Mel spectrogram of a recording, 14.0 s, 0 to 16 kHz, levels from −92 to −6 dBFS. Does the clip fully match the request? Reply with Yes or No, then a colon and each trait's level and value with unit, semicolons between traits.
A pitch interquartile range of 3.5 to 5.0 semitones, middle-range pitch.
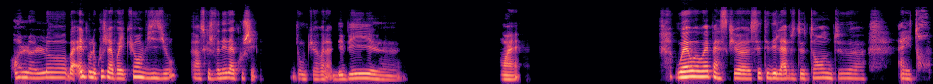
No: narrow, 2.6 semitones; medium, 175 Hz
